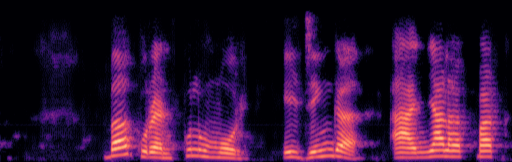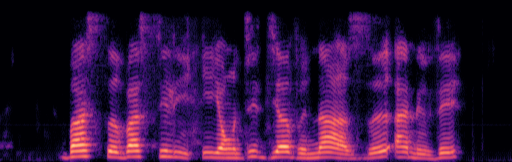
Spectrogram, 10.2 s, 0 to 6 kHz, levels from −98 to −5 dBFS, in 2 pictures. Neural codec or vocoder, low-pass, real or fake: codec, 16 kHz, 4 kbps, X-Codec, HuBERT features, trained on LibriSpeech; 5.4 kHz; fake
